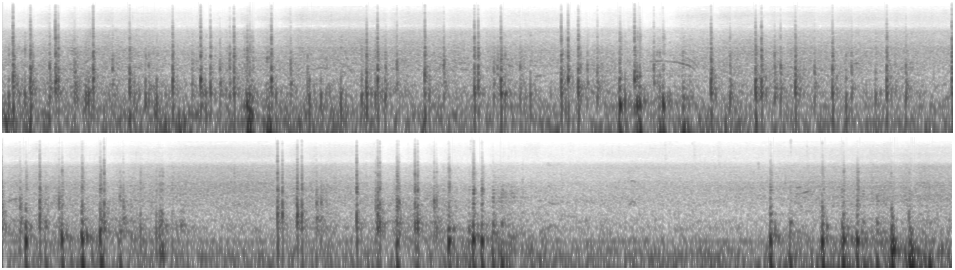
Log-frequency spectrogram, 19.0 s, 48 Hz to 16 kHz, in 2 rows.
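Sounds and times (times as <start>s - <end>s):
fireworks bangs and crackles: 0.0s - 19.0s
low rumble: 0.0s - 19.0s.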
